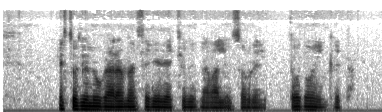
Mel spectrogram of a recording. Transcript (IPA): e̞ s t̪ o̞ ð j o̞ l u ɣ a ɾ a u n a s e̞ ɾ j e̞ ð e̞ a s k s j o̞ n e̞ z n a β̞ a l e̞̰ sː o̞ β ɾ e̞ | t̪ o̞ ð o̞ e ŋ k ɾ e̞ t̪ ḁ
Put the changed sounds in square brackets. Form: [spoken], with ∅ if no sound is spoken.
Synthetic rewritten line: e̞ s t̪ o̞ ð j o̞ l u ɣ a ɾ a u n a s e̞ ɾ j e̞ ð e̞ a [∅] k s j o̞ n e̞ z n a β̞ a l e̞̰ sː o̞ β ɾ e̞ | t̪ o̞ ð o̞ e ŋ k ɾ e̞ t̪ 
